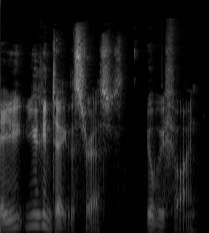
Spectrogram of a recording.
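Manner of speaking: usual speaking voice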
